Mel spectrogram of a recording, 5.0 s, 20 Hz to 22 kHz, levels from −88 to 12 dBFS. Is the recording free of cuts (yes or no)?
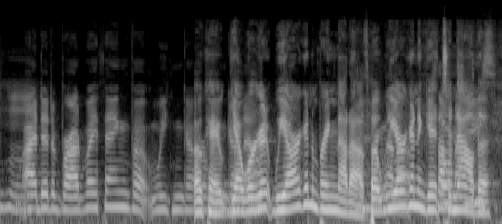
yes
